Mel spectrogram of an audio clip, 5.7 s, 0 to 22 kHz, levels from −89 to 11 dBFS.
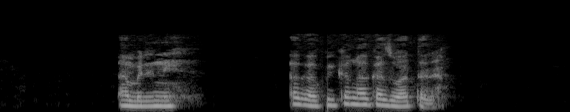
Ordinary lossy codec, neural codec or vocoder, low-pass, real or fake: AAC, 48 kbps; none; 7.2 kHz; real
